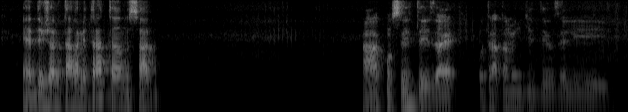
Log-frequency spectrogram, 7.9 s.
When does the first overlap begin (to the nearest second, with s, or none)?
none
